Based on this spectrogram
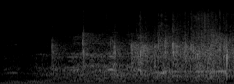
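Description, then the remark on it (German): An audience breaks into applause: scattered claps start, then quickly thicken into a steady, dense patter that swells in loudness over a couple of seconds. “Applaus.”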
